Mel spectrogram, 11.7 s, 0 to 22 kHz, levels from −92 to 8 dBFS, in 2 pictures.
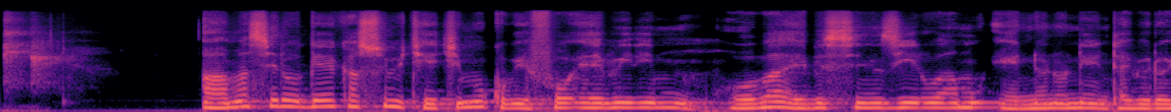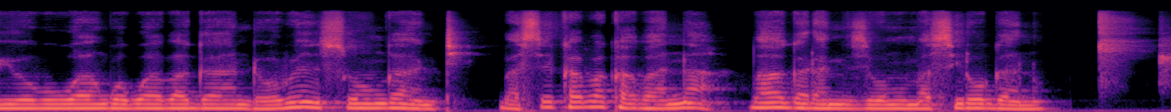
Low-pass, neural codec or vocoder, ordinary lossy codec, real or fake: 14.4 kHz; autoencoder, 48 kHz, 128 numbers a frame, DAC-VAE, trained on Japanese speech; none; fake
